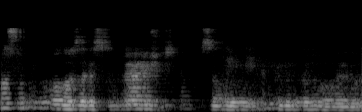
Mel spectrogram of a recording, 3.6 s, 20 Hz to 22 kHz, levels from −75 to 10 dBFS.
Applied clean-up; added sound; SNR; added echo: neural mask model DeepFilterNet 3.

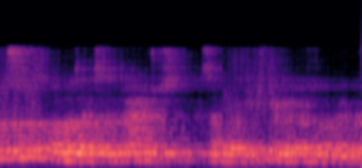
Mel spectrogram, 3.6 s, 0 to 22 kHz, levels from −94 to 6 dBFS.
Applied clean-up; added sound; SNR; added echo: neural separator model SepFormer DNS4.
